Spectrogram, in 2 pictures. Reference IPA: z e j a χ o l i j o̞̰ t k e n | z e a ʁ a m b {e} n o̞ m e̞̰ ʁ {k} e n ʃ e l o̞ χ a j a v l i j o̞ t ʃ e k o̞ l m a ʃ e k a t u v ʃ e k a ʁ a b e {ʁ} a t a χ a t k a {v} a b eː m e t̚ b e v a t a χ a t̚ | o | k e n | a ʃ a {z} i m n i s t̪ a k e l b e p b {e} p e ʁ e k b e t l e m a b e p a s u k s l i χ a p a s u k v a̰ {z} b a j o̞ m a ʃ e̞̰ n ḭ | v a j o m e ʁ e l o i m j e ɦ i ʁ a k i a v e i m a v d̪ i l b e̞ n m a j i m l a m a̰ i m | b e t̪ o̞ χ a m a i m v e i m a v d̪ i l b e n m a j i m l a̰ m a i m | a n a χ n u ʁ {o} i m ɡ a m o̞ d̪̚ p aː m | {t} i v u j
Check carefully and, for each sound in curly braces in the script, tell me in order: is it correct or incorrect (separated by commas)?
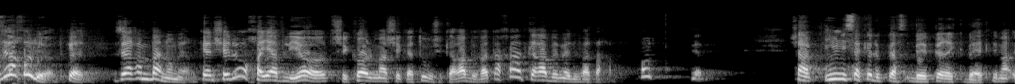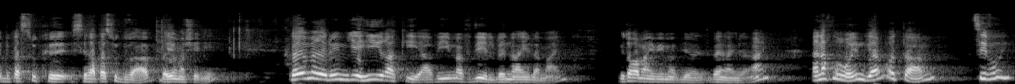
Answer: incorrect, correct, incorrect, incorrect, incorrect, correct, incorrect, correct, incorrect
